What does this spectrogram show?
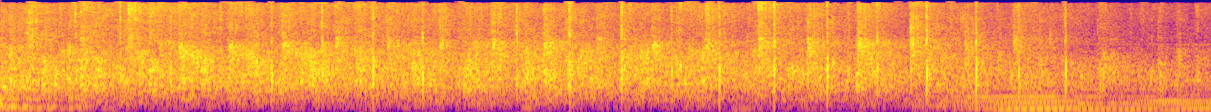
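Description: Loud, sustained applause from a crowd, a dense steady wash of many hands clapping that continues for several seconds with no speech over it.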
